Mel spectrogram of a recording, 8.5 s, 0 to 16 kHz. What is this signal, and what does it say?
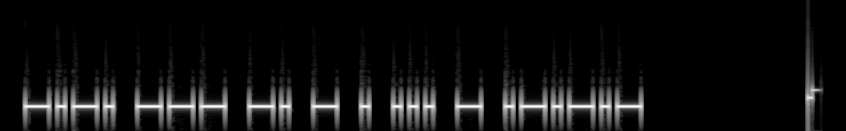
Morse code, heard as a keyed tone, about 15 wpm, 700 Hz. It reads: CONTEST.
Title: Sentences from Top 1600 Words 15wpm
